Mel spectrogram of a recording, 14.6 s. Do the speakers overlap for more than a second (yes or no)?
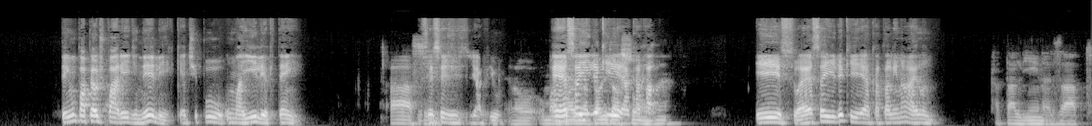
yes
